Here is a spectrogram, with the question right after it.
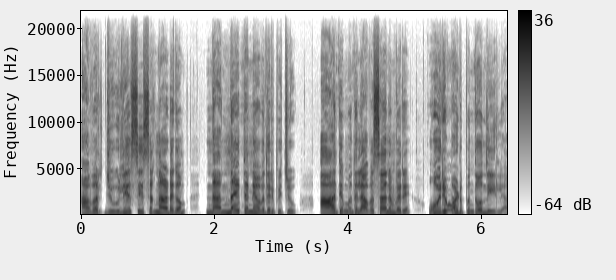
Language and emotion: Malayalam, happy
